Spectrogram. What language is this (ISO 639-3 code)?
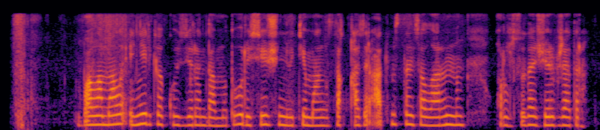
kaz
